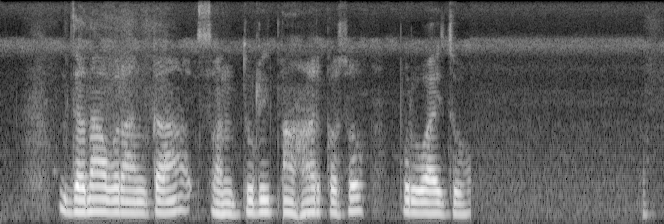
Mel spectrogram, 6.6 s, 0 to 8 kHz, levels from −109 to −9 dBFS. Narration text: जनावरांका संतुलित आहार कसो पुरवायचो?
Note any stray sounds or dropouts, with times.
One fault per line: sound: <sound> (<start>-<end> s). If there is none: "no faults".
no faults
